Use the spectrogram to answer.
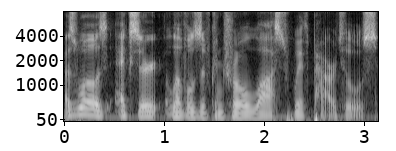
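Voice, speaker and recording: An ordinary speaking voice with an American accent, a fairly quick pace, and ordinary pitch variation. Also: man. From US. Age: 20s. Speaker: video essay YouTuber. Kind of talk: scripted narration.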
